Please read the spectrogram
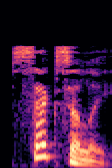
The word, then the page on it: sexily: British English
